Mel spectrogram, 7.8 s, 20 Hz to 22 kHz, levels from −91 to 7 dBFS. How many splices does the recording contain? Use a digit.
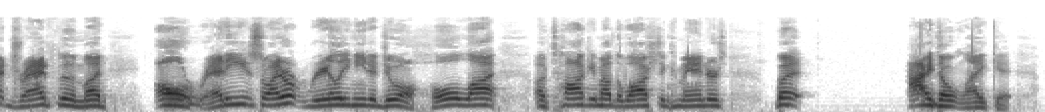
0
